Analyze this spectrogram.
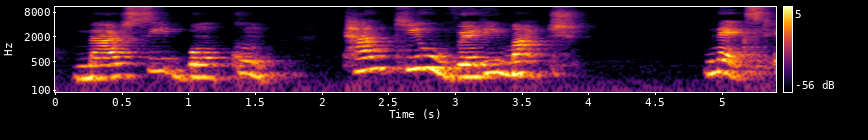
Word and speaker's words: merci beaucoup: say merci merci beaucoup it is pronounced as merci bonkum thank you very much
